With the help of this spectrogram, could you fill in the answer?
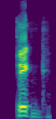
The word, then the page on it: big: American English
